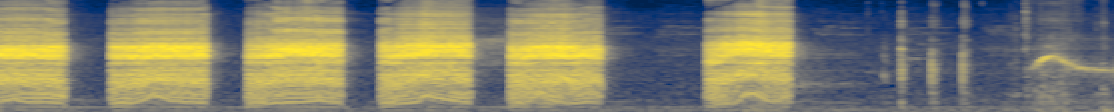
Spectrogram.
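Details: Frightened alarm calls of a Nias hill myna, used for luring birds: six harsh, loud screeches, each about half a second long, at a steady pace, then a few clicks and a short rising whistle.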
